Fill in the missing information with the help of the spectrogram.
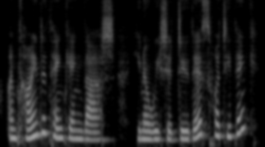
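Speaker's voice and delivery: rising, unsure question tune on every phrase; hesitant upspeak. Shown as a demonstration. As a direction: sound like you're asking permission. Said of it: "we raise the intonation of our voice".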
